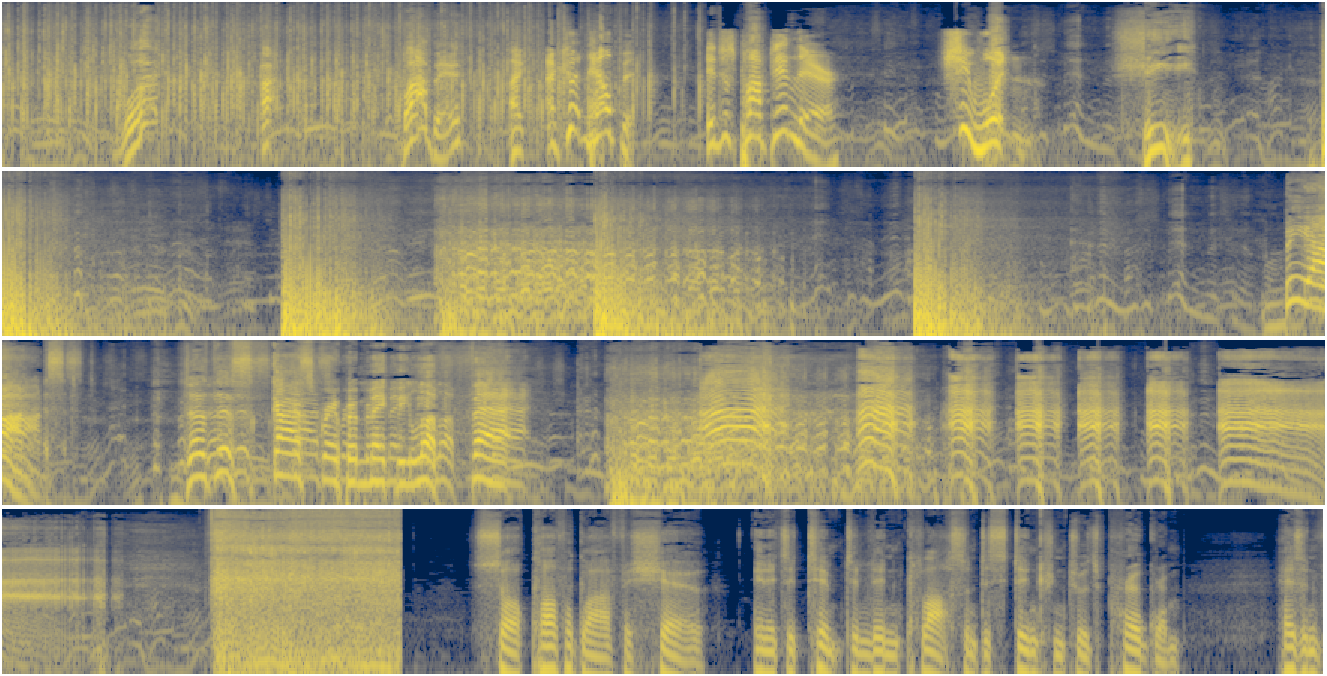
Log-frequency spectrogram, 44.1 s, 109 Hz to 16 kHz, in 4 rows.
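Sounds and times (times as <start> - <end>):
deep booming impact: 11.0 - 12.1, 13.4 - 14.9, 16.0 - 16.8, 18.6 - 19.7.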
